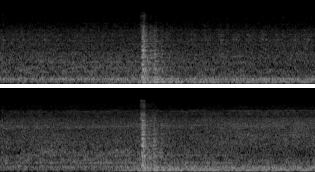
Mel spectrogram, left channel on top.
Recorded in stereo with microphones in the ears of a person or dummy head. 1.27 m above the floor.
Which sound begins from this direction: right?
A cupboard door, at 1.4 s.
